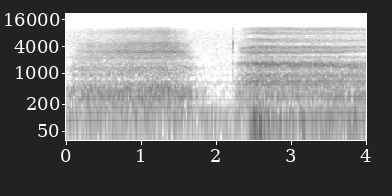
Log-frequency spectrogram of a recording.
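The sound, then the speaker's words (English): Deep, slow breathing through the nose and mouth: two long, steady airy breaths separated by a brief lull, with a faint click between them. “Let's take a couple of deep breaths. In through the nose and out through the mouth.”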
